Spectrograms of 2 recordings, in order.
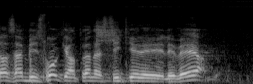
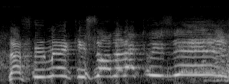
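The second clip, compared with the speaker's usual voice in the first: shouted punchline; 13 semitones higher, slower than usual. Acted. Barman shouting the punchline at the fireman. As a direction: yell it out as the big reveal.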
